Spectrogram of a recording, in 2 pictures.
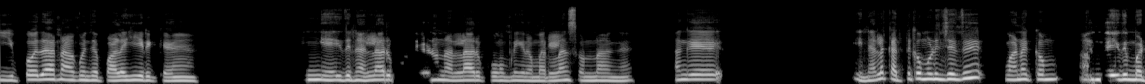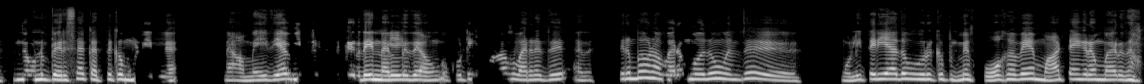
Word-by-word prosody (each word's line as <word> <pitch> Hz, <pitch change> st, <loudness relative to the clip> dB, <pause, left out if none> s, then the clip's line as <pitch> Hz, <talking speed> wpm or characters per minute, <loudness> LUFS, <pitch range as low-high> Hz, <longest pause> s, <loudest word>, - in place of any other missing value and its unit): இப்ப 220 Hz, +6 st, -2 dB
தான் 230 Hz, 0 st, +2 dB
நான் 205 Hz, -2 st, -1 dB
கொஞ்சம் 195 Hz, -4 st, -1 dB
பழகியிருக்கேன். 180 Hz, -2 st, -1 dB, 1.3 s
இங்க 215 Hz, -1 st, +1 dB
இது 205 Hz, -, 0 dB
நல்லாயிருக்கும். 210 Hz, -, -2 dB, 0.2 s
இடம் 205 Hz, -6 st, -3 dB
நல்லாயிருக்கும். 185 Hz, -1 st, -3 dB
அப்படிங்கிற 180 Hz, 0 st, -4 dB
மாரிலாம் 180 Hz, +4 st, -3 dB
சொன்னாங்க. 175 Hz, -1 st, -3 dB, 0.6 s
அங்கே. 230 Hz, +1 st, 0 dB, 1.6 s
என்னால 185 Hz, +9 st, -1 dB
கத்துக்க 235 Hz, +5 st, -1 dB
முடிஞ்சது, 245 Hz, +2 st, +4 dB, 0.4 s
வணக்கம். 230 Hz, +1 st, 0 dB, 0.3 s
அந்த 220 Hz, 0 st, 0 dB
இது 230 Hz, -, +4 dB
மட்டும் 210 Hz, +3 st, 0 dB
ஒன்னும் 225 Hz, -1 st, +4 dB
பெருசா 215 Hz, +4 st, +3 dB
கத்துக்க 225 Hz, +3 st, +1 dB
முடியல. 195 Hz, -3 st, -7 dB, 0.6 s
நான் 190 Hz, -1 st, -4 dB
அமைதியா 200 Hz, +5 st, +2 dB
வீட்ல. 230 Hz, -, -6 dB, 0.2 s
இருக்கறதே 220 Hz, 0 st, +3 dB
நல்லது. 215 Hz, +1 st, +4 dB
அவங்க 195 Hz, +2 st, -3 dB
கூட்டிட்டு 220 Hz, +2 st, -8 dB
போ 250 Hz, +1 st, -6 dB
வரது. 215 Hz, +2 st, -1 dB, 0.2 s
அது 190 Hz, 0 st, -7 dB, 0.3 s
திரும்ப 265 Hz, +4 st, +3 dB
நான் 250 Hz, -5 st, -1 dB
வரும்போதும் 245 Hz, +4 st, +1 dB
வந்து 235 Hz, +3 st, -2 dB, 1.0 s
மொழி 185 Hz, +5 st, -1 dB
தெரியாத 250 Hz, +1 st, +4 dB
ஊருக்கு 235 Hz, -1 st, +2 dB
இனிமே 225 Hz, +4 st, +2 dB, 0.2 s
போகவே 225 Hz, +5 st, +3 dB, 0.2 s
மாட்டேங்கிற 225 Hz, +4 st, +1 dB
மாரி 210 Hz, 0 st, 0 dB
தான். 180 Hz, -3 st, -1 dB
215 Hz, 125 wpm, -17 LUFS, 195-235 Hz, 1.6 s, முடிஞ்சது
